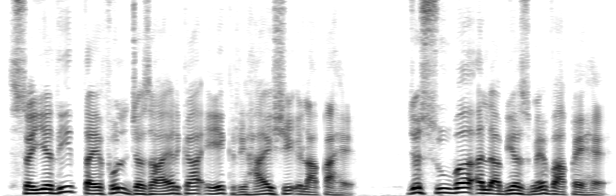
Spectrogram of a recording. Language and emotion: Urdu, neutral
